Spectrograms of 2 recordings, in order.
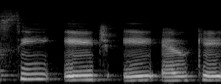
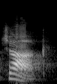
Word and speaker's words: chalk: noticed how the word c h al k is pronounced it's chalk and not chuck as some people mispronounce it now these items may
